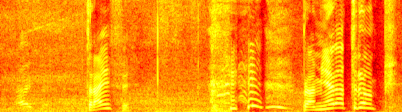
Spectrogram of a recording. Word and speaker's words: Triumph: Como é que se pronuncia, Richard? É Triumph? Como é que é? Triumph.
